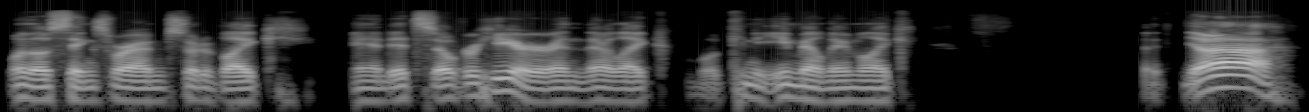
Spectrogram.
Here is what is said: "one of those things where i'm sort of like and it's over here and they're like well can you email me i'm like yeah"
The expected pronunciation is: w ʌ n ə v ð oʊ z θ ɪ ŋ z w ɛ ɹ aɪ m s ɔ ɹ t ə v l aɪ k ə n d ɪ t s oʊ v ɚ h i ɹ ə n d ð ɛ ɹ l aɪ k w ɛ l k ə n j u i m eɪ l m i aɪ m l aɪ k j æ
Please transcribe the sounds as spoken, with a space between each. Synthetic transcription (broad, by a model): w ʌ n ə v ð oʊ z θ ɪ ŋ z w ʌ ɹ aɪ m s ɔ ɹ t ə v l aɪ k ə n ɪ t s oʊ v ɚ h i ɹ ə n ð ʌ ɹ l aɪ k w ɛ l k ə n j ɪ i m eɪ l m i aɪ m l aɪ k j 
